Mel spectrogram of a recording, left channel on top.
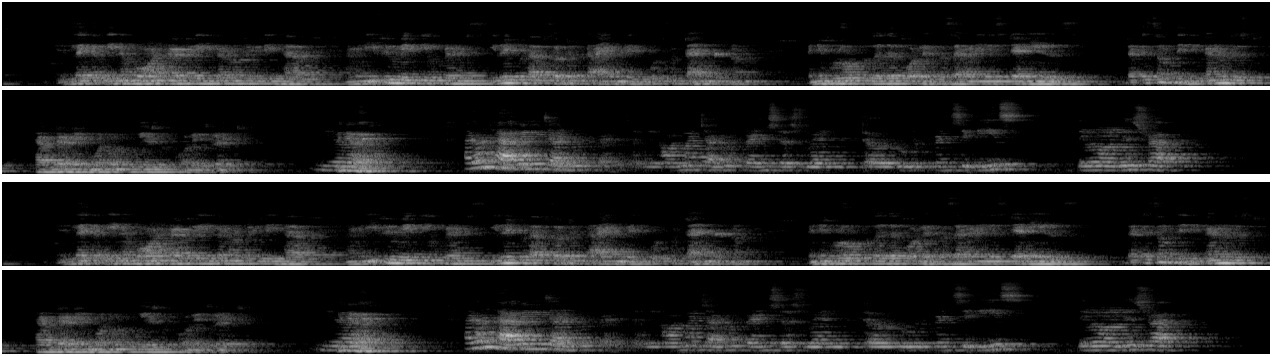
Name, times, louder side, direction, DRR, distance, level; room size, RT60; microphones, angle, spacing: voice 1, 0.5-7.5 8.1-10.8 11.2-12.6 13.0-15.1 16.0-16.6, left 1 dB, 50° left, -5 dB, 1.1 m, -31 dB
voice 2, 15.8-16.3 17.3-22.8 23.4-24.3, equal, 70° left, -3 dB, 1.0 m, -33 dB
3.5 x 2.9 x 2.8 m, 1.1 s
head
